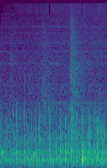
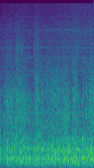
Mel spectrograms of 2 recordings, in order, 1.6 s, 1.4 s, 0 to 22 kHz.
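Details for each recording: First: New Blackstone griddle with 38,000 BTU Omnivore burners, popping since new even after swapping the hose, regulator and tank. A soft, steady burner roar with small irregular pops every few tenths of a second: burner popping, cause unknown. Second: Blackstone griddle, 60,000 BTU burners with large flames: even, steady gas roar with no popping or flutter, burner running clean, unlike the popping burners elsewhere.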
